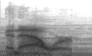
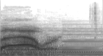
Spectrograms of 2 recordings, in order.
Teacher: word hour for instance it starts with the letter H but the h is silent this silent h makes the word sound like it starts with ow which is a vowel sound because of this vowel sound we say an hour instead of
